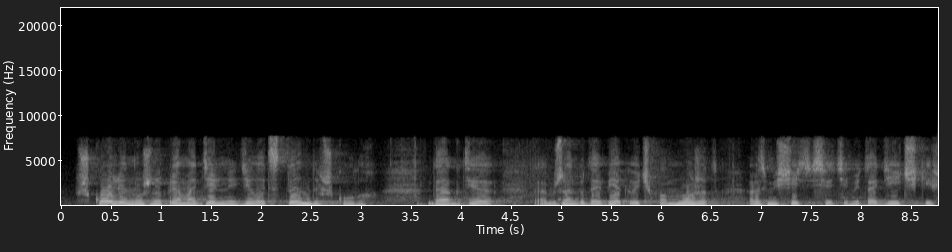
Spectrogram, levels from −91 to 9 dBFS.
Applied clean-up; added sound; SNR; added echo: none; none; none; none.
